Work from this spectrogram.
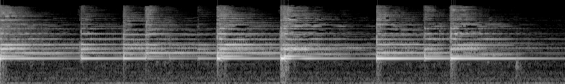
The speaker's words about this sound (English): Oh yeah, gong time.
